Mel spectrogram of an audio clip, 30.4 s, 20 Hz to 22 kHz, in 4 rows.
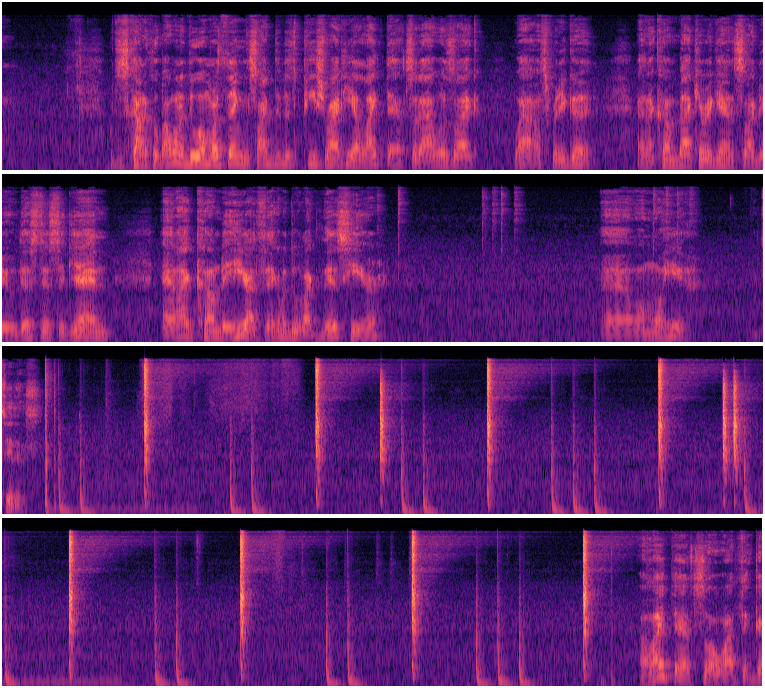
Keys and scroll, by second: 15.7 space, 28.8 space.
